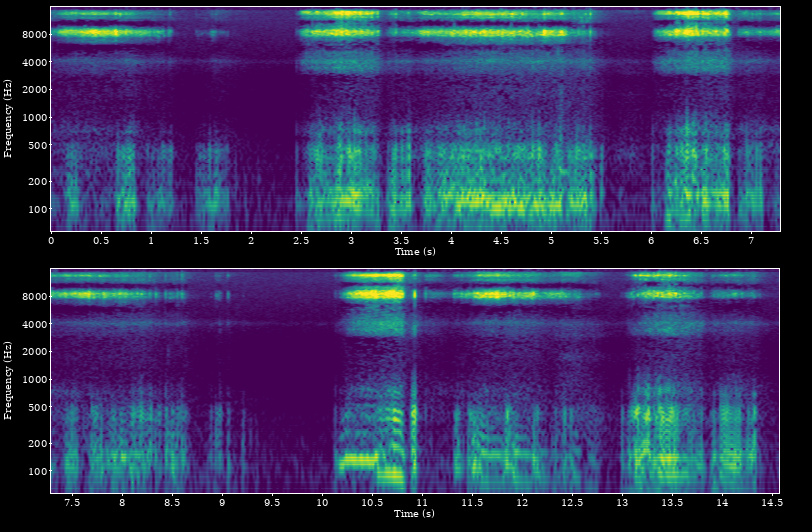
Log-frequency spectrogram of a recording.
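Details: A sleeping dog snoring: low, rumbling snores repeating in steady cycles with quiet pauses between breaths; ordinary dog snoring.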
